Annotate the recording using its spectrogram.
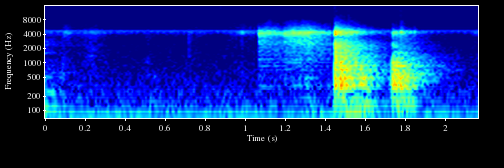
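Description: Rustling, then a sharp knock about one and a half seconds in and a smaller one just after: a small hand tool being set down on a hard surface.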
